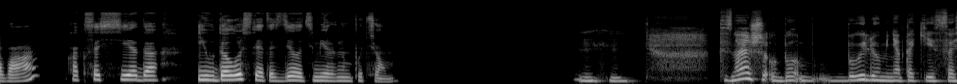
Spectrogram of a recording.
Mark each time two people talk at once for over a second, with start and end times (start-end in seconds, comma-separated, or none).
none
